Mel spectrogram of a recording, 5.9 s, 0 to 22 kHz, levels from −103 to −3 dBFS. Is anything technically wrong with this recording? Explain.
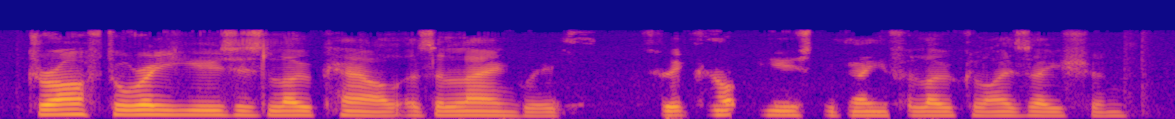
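Yes, there are two echo-control problems in this speech clip, which passes through a Bluetooth mSBC headset link with nothing above about 7.7 kHz.

Speech suppressed in double talk occurs at 2.7–2.9 s and again at 3.19–4.53 s. With both sides likely talking at once, the echo canceller couldn't separate the talker from loudspeaker echo and pulled everything down. The first dip is brief and about 10 dB deep. The second lasts around a second and drops by about 20 dB.

The other side's voice leaking through appears at 2.8–2.95 s, overlapping the first dip. Residual loudspeaker sound likely slipped past the echo canceller into the microphone. It sits very faint, roughly 30 dB below the speech, as a short scrap.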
